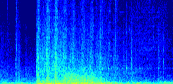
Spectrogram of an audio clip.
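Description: Predator cannons firing in the XCOM: Art of War video game: a sudden loud burst of rapid gunfire that rumbles on and slowly fades, with no talking.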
